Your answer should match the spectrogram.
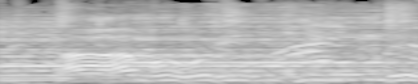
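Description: A man singing into a microphone over a live band, holding notes with a wavering vibrato.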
